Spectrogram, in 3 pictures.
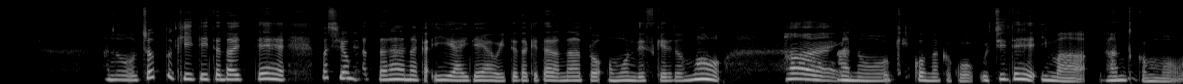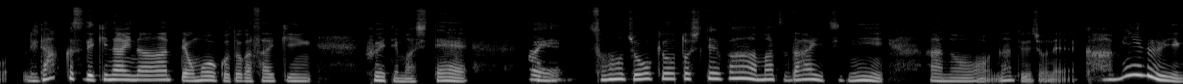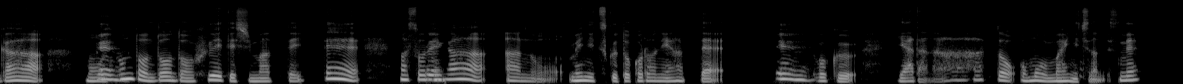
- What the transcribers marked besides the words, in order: other background noise
- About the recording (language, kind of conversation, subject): Japanese, advice, 家でなかなかリラックスできないとき、どうすれば落ち着けますか？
